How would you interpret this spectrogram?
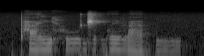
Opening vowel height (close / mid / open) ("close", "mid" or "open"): open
